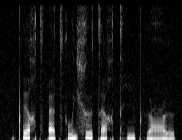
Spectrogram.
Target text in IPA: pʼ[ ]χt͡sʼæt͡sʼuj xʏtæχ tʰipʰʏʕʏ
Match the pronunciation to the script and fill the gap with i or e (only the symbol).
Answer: e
